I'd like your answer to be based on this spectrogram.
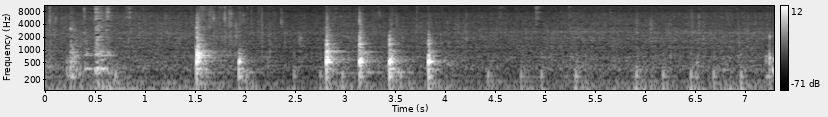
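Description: Bay leaves dropped into hot oil for chicken pulao, giving a steady close sizzle broken by several sharp stirring clatters of a spoon against the pan, with no voices.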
